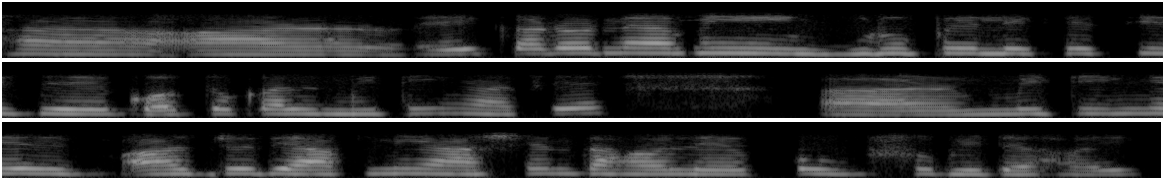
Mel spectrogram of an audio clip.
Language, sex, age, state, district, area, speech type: Bengali, female, 18-30, West Bengal, Malda, rural, conversation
